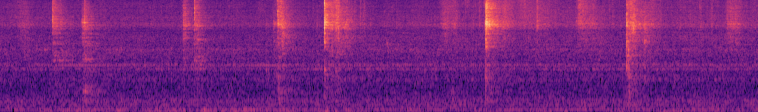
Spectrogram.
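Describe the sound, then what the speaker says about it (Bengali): A spoon stirs semai pulao with melting sugar in a pan over low flame, producing a soft continuous scraping with a few sharp metallic clinks against the pan spaced a second or two apart. "আবার একবার নাড়িয়ে দেবো।"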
